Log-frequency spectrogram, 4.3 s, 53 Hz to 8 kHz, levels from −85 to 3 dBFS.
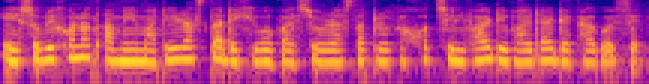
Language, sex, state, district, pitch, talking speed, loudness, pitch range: Assamese, female, Assam, Kamrup Metropolitan, 215 Hz, 180 wpm, -15 LUFS, 205-230 Hz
